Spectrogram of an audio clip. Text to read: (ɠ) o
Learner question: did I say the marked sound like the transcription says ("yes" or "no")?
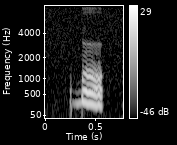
yes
